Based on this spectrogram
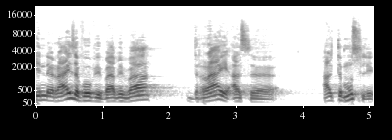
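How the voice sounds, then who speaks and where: Lively intonation in a man's medium-pitched speech. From Togo. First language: not German (speaking German). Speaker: former imam, church member. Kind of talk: church interview testimony. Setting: church stage with congregation. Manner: halting, broken German.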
